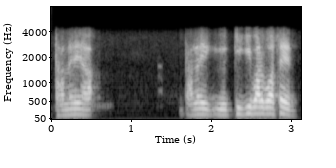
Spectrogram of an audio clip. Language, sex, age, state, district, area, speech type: Bengali, male, 60+, West Bengal, Purba Bardhaman, rural, conversation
